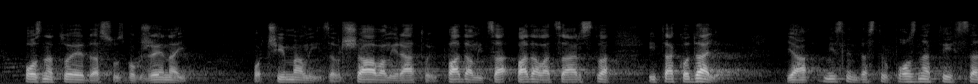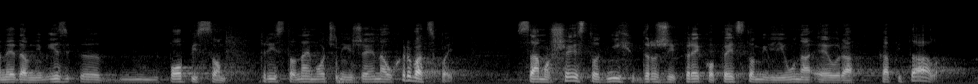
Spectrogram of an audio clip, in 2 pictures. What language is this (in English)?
Croatian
